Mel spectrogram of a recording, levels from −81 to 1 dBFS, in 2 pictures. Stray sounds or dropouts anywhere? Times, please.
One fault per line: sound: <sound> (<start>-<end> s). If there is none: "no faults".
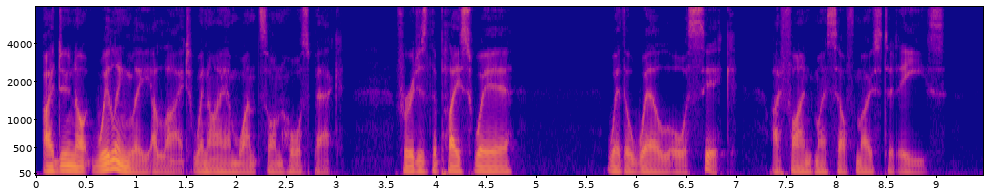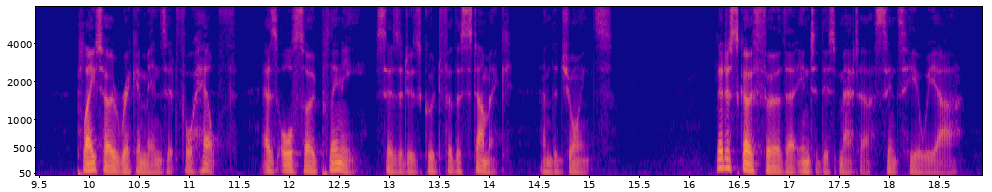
no faults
